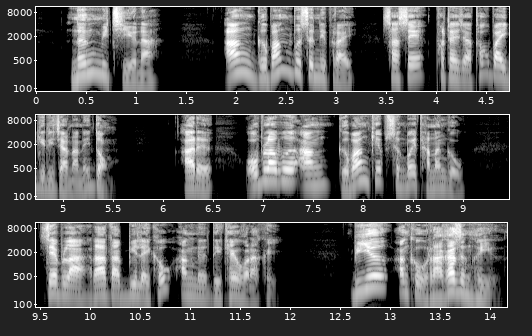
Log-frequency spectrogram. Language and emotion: Bodo, angry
